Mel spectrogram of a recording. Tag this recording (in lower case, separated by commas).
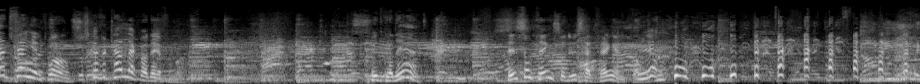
music, speech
